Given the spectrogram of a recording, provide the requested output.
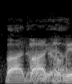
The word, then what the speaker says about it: Spado: Is that the way I pronounce that, Spado, or is it Spado? – The correct pronunciation is Spado. – Spado, yeah.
